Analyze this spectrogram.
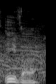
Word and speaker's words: Eivor: I was pronouncing it right. Eivor.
